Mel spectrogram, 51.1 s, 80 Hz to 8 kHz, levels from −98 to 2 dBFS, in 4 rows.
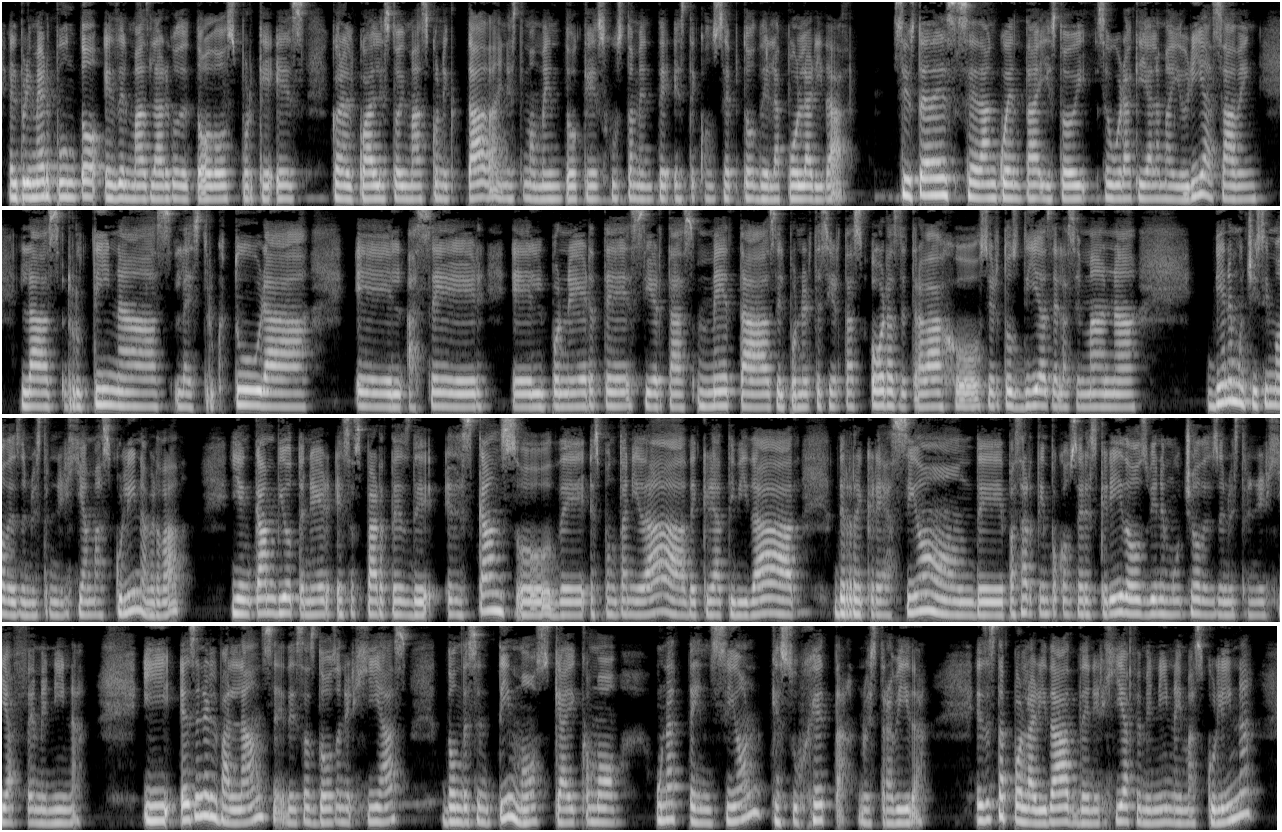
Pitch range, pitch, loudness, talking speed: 190-205 Hz, 195 Hz, -24 LUFS, 145 wpm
